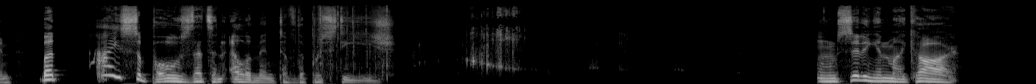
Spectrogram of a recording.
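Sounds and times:
speech: 0.4s - 4.0s, 8.2s - 9.6s
crunching kettle chips: 2.9s - 7.5s.

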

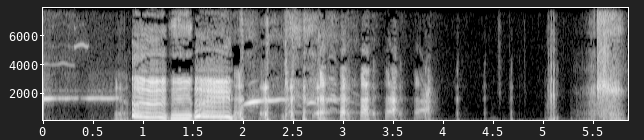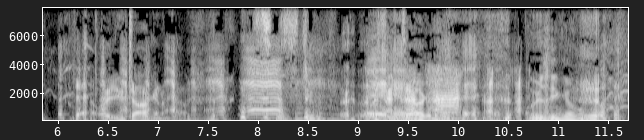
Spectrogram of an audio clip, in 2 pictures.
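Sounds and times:
voice imitating a hearing aid's whistling with high-pitched tone and vocal squeals: 0.0s - 2.6s
speech: 0.7s - 4.0s, 5.6s - 11.6s
laughter: 0.8s - 4.8s, 5.6s - 11.6s.

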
